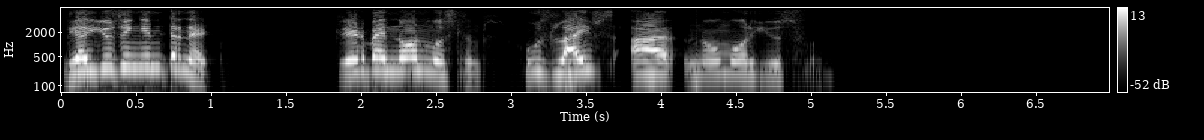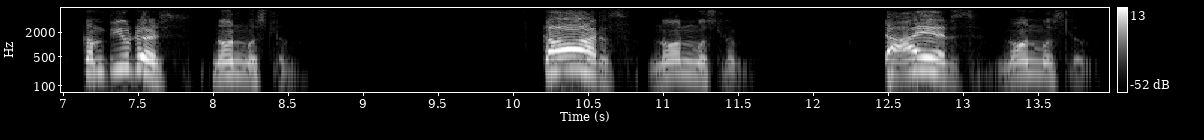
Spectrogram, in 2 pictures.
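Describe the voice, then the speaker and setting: A man hosting a casual discussion, animated and repeating his phrases. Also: high voice, slow pace, long pauses, no room sound. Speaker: host. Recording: muffled lo-fi sound.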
